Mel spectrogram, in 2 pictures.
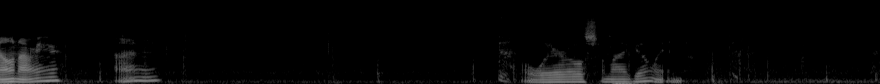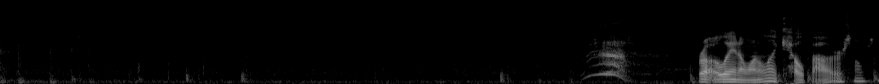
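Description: Footsteps run and thud on hard ground and metal roofs.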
